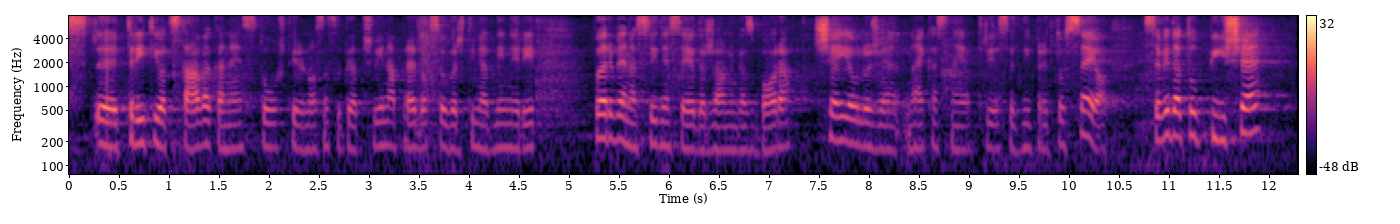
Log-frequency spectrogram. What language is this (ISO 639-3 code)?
slv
